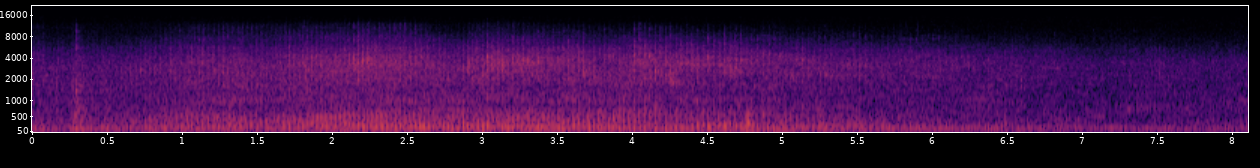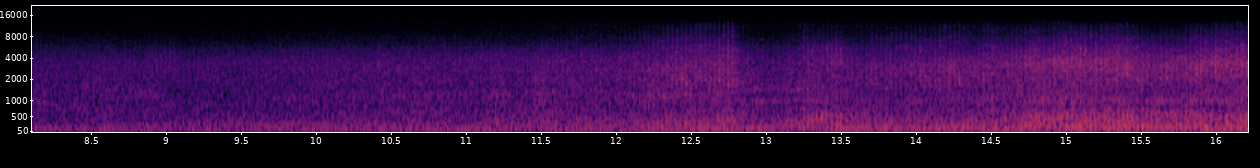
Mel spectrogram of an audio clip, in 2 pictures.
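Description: Mini modified dirt-track race cars running laps, their engines swelling as they pass near, fading as they go round the far side, and rising again near the end.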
